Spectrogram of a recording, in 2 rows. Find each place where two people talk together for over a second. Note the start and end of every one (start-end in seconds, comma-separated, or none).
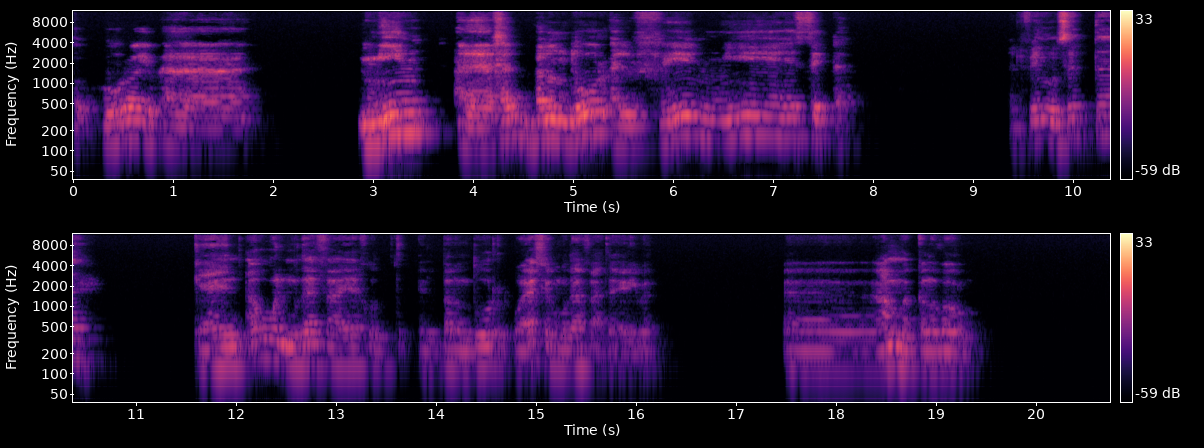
none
